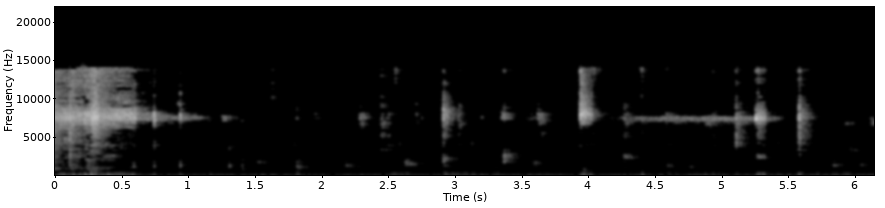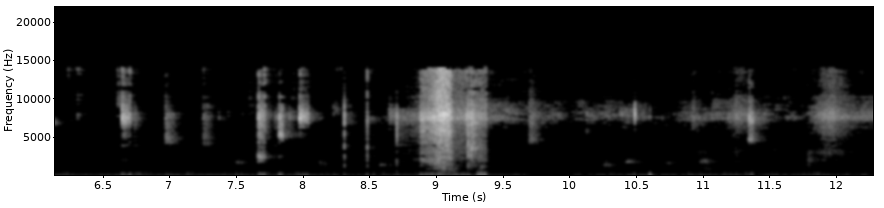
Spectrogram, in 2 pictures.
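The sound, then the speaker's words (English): Soft, steady rain falling outside: a low, constant patter with scattered irregular drips and sharp little taps, a few louder splashes, quiet overall, and no one speaking. “Hello everyone, it's raining outside, so I get a little ASMR for you.”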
